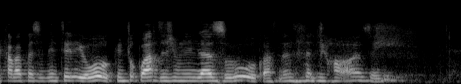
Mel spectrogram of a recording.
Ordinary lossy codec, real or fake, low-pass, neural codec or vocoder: none; fake; none; codec, 16 kHz, 1 kbps, X-Codec, HuBERT features, trained on general audio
